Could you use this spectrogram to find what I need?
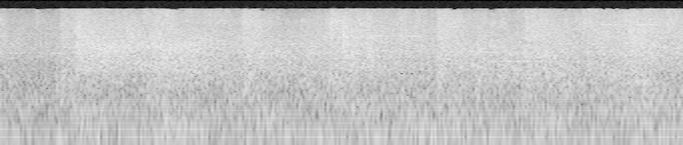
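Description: Swords clash and slash with sharp metallic hits.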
